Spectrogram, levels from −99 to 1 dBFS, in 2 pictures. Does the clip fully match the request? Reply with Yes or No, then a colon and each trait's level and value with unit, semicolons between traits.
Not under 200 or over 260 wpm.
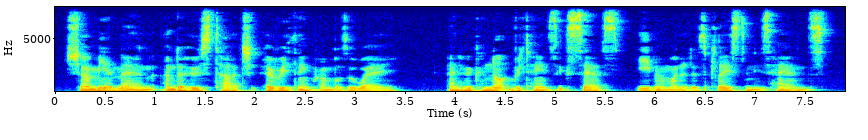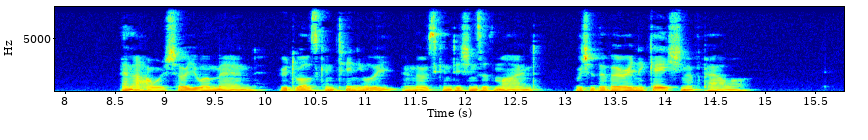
No: average, 170 wpm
